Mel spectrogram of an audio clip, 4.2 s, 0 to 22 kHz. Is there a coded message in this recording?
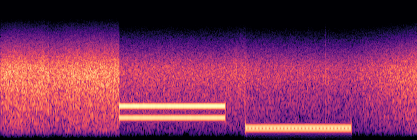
Yes: aircraft SELCAL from 1.2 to 3.5 s, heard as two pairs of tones, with radio static. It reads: HM-AC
